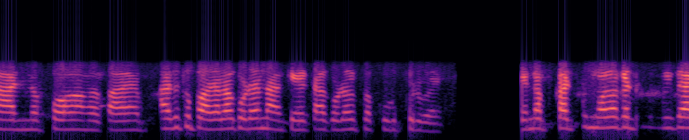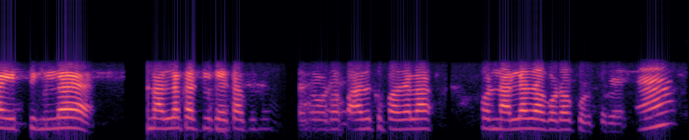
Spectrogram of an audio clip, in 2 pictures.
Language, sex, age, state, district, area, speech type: Tamil, female, 60+, Tamil Nadu, Pudukkottai, rural, conversation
